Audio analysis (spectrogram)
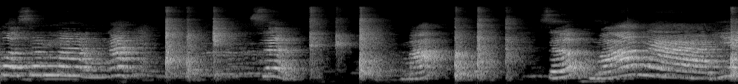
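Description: Schoolchildren in an elementary classroom doing a rhythmic spirit clap, sharp bursts of patterned hand claps alternating with children chanting and calling out in unison, close and lively.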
